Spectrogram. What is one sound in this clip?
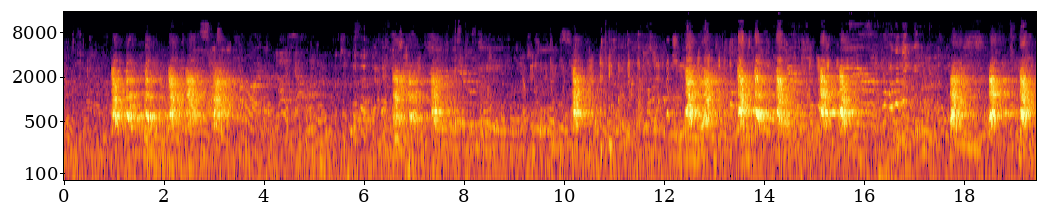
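A woman calls out loudly in a large echoing hall.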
